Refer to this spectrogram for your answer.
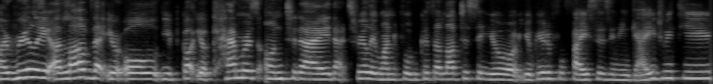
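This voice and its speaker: A woman with a fairly high pitch and a dark, mellow tone speaks at a very fast pace, with fairly even intonation and hardly any pauses. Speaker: workshop facilitator, life coach. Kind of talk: online masterclass workshop. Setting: video call. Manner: high energy.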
